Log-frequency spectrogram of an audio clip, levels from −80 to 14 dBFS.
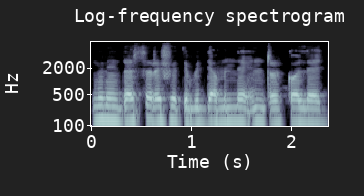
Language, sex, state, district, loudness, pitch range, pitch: Hindi, male, Uttarakhand, Uttarkashi, -14 LUFS, 125-135 Hz, 130 Hz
